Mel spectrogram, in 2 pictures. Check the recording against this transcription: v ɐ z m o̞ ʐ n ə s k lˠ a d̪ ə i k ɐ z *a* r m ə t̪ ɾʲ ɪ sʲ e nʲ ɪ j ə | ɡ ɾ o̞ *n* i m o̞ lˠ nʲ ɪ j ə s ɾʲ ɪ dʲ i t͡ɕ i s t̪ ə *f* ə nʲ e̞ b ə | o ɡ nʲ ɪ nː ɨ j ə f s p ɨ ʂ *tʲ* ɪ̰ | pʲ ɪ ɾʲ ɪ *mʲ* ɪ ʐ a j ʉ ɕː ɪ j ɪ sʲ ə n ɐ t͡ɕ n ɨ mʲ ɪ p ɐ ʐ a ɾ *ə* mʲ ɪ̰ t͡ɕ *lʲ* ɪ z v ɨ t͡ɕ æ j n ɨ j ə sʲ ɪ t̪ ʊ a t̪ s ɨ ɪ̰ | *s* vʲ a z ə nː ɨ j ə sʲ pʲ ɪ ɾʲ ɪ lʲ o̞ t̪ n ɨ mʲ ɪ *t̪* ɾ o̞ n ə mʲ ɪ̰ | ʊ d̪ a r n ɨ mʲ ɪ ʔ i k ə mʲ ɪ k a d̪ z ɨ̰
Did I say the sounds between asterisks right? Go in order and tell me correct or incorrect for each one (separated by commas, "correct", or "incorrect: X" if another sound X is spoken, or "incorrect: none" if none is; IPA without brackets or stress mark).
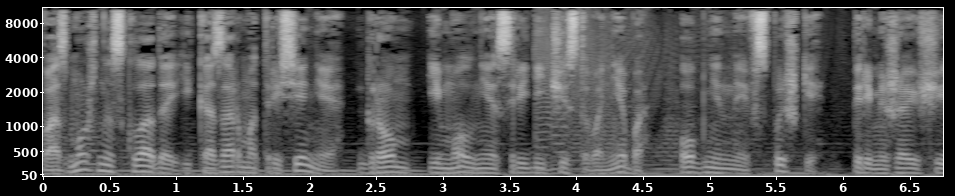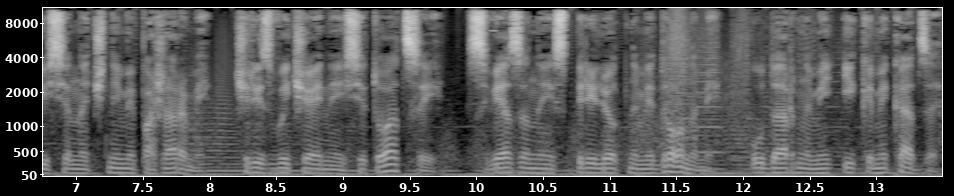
correct, incorrect: m, incorrect: v, incorrect: kʲ, correct, correct, incorrect: ɾʲ, correct, incorrect: d̪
